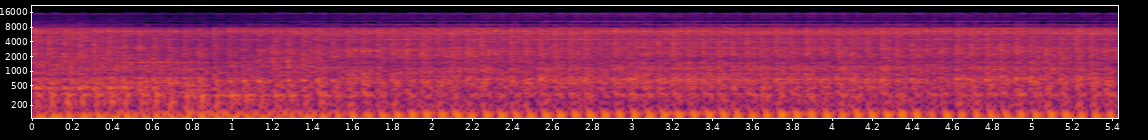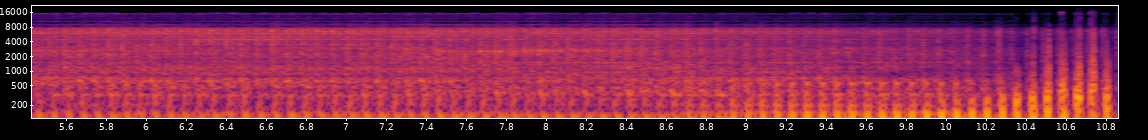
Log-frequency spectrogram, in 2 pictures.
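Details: 2015 Derbi DRD 125 fuel-injected motorcycle, only hot and at idle or very low revs: thin high-pitched squeak above exhaust pulses, coolant and oil levels correct, owner suspects it comes from inside the engine; cause unknown.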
